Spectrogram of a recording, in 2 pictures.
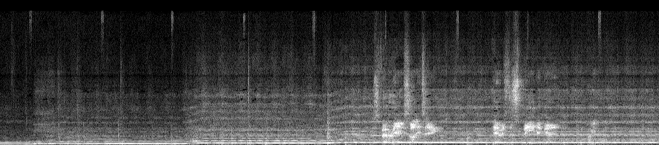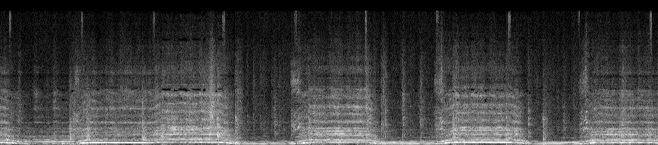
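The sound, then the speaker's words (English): A Russolo intonarumori noise instrument, the ululatore acuto or high howler, gives a sustained buzzy howling tone that steps up in pitch, then glides up and down repeatedly as its lever is moved. “It says Russolo... Ululatore acuto. Meaning? High howler. Here we go.”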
